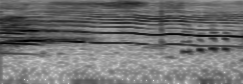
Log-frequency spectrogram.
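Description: A person's voice drawing out a contender's name in one long, slowly falling call, boxing ring-announcer style.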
